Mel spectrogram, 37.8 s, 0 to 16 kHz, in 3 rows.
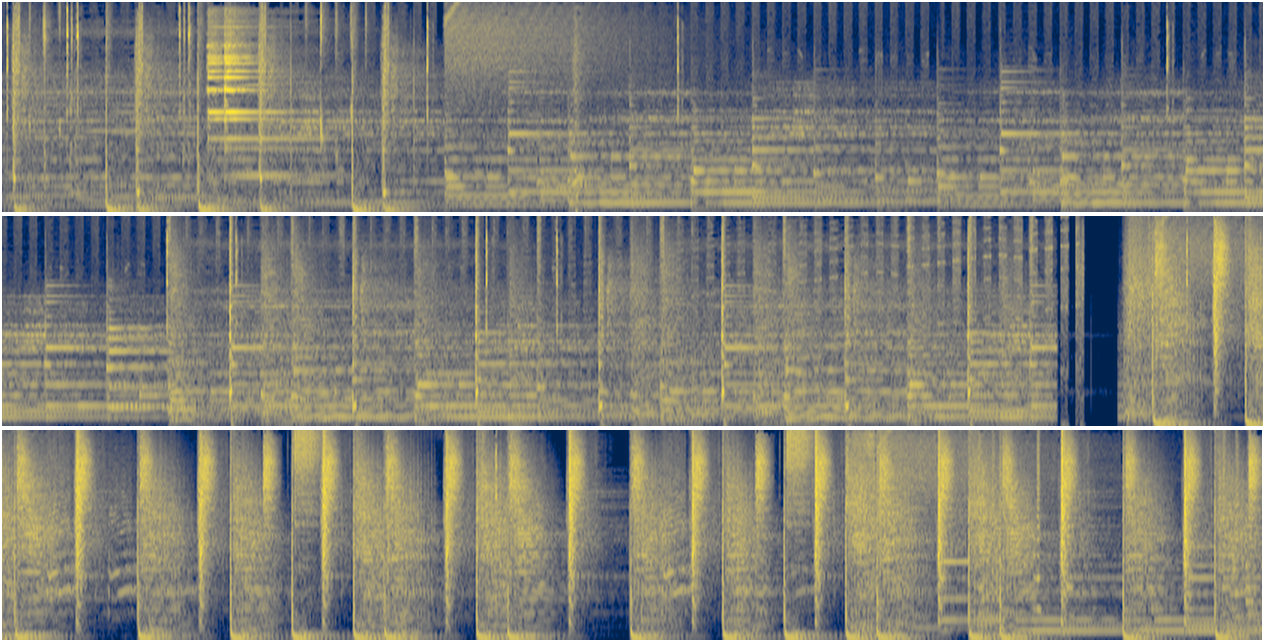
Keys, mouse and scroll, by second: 0.7 g, 4.5 middle click, 5.2-5.9 scroll down 6, 6.5-9.6 shift+drag, 9.7 shift+d, 12.0 g, 14.7 click, 15.5 g, 17.9 shift+click, 18.4 scroll down 4, 18.9-20.0 shift+middle drag, 20.0 shift+d, 24.7-26.0 shift+middle drag, 26.0 shift+d, 30.6-31.7 shift+middle drag, 31.7 shift+d, 37.3-37.8 scroll down 10.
